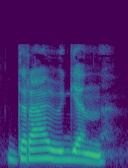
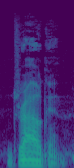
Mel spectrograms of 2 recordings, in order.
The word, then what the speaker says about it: Draugen: Not dragon, because if I'm the English word is dragon, but this word is? – Draugen. – Draugen.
